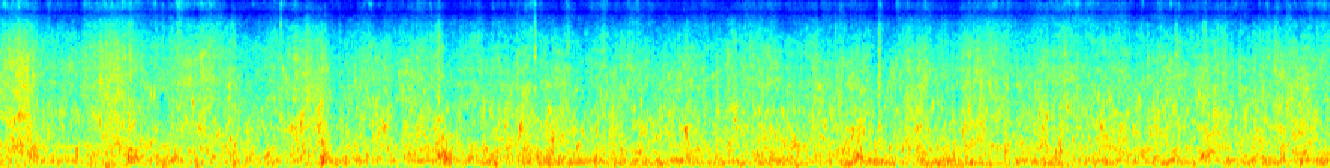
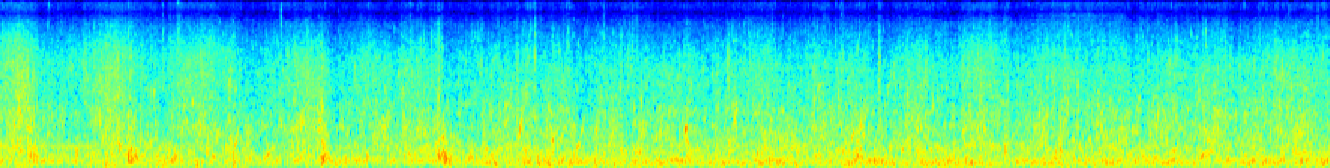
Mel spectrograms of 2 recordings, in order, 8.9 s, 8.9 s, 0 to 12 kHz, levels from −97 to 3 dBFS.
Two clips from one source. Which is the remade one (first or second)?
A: first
